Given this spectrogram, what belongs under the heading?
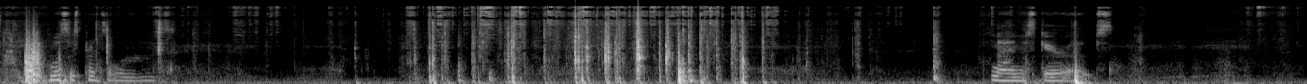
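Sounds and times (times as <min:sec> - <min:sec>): cards shuffling: 0:03.5 - 0:08.8.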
